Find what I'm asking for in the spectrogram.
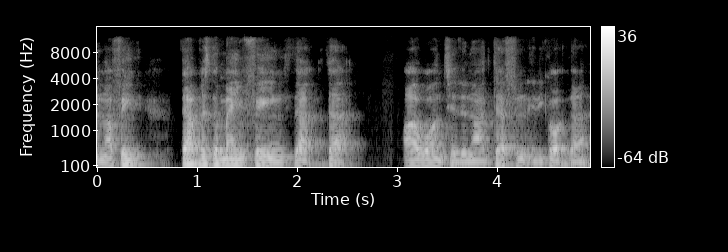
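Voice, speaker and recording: A man speaks fairly quickly in a somewhat breathy voice with a dark, mellow tone and monotone, flat intonation. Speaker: stop and search campaign staff. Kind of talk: panel discussion. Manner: uses slang, hard to tone down.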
